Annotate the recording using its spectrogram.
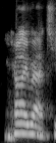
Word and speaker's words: Kairat: Kairat, yes.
